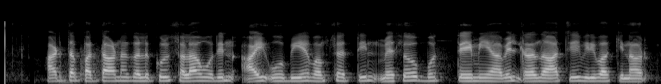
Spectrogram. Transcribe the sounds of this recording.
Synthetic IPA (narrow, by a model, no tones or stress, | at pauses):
ɐɽɯt̪ːɐpɐt̪ːaːɳɯɣɐɭɯkːɯɭsɐlaːʋoːðɪnɐ̰jʔoːbɪjɐʋɐmsɐt̪ːɪnmɛsoːbot̪ːeːmɪjaːʋɪlnɐɾɐnðd̪ɯaːʈ̚t͡ʃɪjɐɪʋɪɾɪʋaːkɪnaːɾ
